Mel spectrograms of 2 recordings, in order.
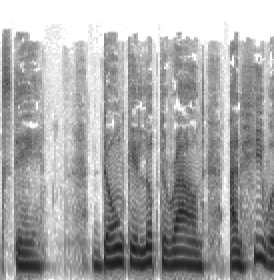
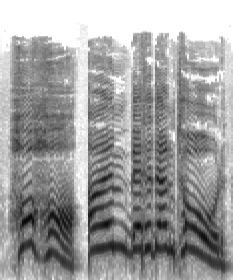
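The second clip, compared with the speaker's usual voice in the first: loud high braying boast; donkey bawling his win; bawled boast; 10 semitones higher, 4 dB louder than usual. A narrator's reading. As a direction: bray it out like a donkey crowing. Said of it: "he bawled out".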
